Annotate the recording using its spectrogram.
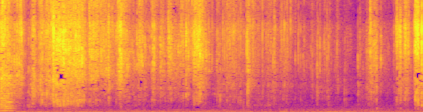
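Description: Clear plastic protective wrap crinkling as it is cut and pulled off a handbag's handles. It is loudest in the first second, then lighter scattered rustling follows, with a short crackle near the end.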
